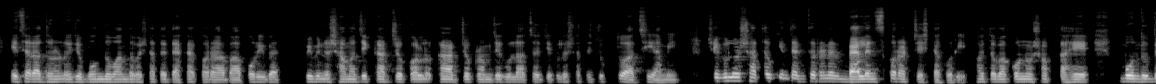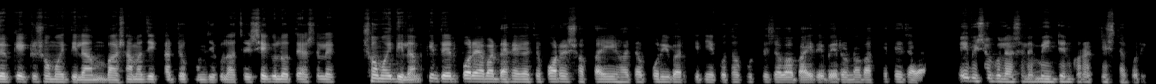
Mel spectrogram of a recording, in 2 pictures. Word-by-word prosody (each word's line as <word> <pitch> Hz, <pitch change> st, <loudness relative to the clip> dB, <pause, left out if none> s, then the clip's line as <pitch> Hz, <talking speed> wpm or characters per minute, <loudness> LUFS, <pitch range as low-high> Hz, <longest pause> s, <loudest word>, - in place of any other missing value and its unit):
এছাড়া 130 Hz, -2 st, +4 dB
ধরুন 125 Hz, 0 st, 0 dB
ওইযে 120 Hz, 0 st, +1 dB
বন্ধু-বান্ধবের 120 Hz, -1 st, +1 dB
সাথে 125 Hz, -, -2 dB
দেখা 110 Hz, +2 st, -1 dB
করা 110 Hz, -1 st, 0 dB
বা 105 Hz, -, +2 dB
পরিবার 115 Hz, -1 st, +1 dB, 0.3 s
বিভিন্ন 130 Hz, 0 st, +1 dB
সামাজিক 120 Hz, +1 st, 0 dB
কার্যক্রল 120 Hz, -, +1 dB, 0.2 s
কার্যক্রম 120 Hz, 0 st, +1 dB
যেগুলা 115 Hz, -1 st, 0 dB
আছে 115 Hz, -, -5 dB
যেগুলোর 115 Hz, +1 st, -5 dB
সাথে -, -, -13 dB
যুক্ত -, -, -10 dB
আছি -, -, -9 dB
আমি, -, -, -4 dB, 0.4 s
সেগুলোর 165 Hz, +1 st, +4 dB
সাথেও 160 Hz, 0 st, +1 dB
কিন্তু 150 Hz, -1 st, -2 dB
এক -, -, -9 dB
ধরনের 140 Hz, -2 st, +2 dB
বেলেন্স 125 Hz, +1 st, +8 dB
করার 130 Hz, -3 st, +2 dB
চেষ্টা -, -, -3 dB
করি। -, -, -4 dB
হয়তোবা 125 Hz, -1 st, +1 dB
কোনো 125 Hz, -1 st, +3 dB
সপ্তাহে 120 Hz, -1 st, 0 dB, 0.5 s
বন্ধুদেরকে 130 Hz, -2 st, +6 dB
একটু 125 Hz, -, -6 dB
সময় 120 Hz, -2 st, 0 dB
দিলাম 110 Hz, -1 st, +2 dB
বা 110 Hz, -, +3 dB
সামাজিক 120 Hz, +1 st, +1 dB
কার্যক্রম 115 Hz, 0 st, -3 dB
যেগুলা 110 Hz, 0 st, -2 dB
আছে 120 Hz, -, -4 dB
সেগুলোতে 125 Hz, -1 st, +4 dB, 0.2 s
আসলে 120 Hz, 0 st, -2 dB, 0.4 s
সময় 135 Hz, -3 st, +4 dB
দিলাম। 115 Hz, -, +3 dB
কিন্তু 150 Hz, -3 st, -3 dB
এরপরে 135 Hz, +1 st, +4 dB
আবার 130 Hz, 0 st, +3 dB
দেখা 130 Hz, -1 st, +1 dB
গেছে 120 Hz, +1 st, -2 dB
পরের 130 Hz, -1 st, +3 dB
সপ্তাহেই 125 Hz, 0 st, -1 dB
হয়তো 115 Hz, +1 st, -4 dB
পরিবারকে 120 Hz, -2 st, -2 dB
নিয়ে 115 Hz, -1 st, -2 dB
কোথাও 115 Hz, -1 st, -4 dB
ঘুরতে 115 Hz, 0 st, -11 dB
যাওয়া, 110 Hz, 0 st, +2 dB
বাইরে -, -, +1 dB
বেরোনো 110 Hz, 0 st, -2 dB
বা 110 Hz, -, +1 dB
খেতে 125 Hz, -1 st, -8 dB
যাওয়া -, -, +2 dB, 0.4 s
এই -, -, +3 dB
বিষয়গুলো 140 Hz, -3 st, -2 dB
আসলে 120 Hz, -, -8 dB
মেইনটেইন 125 Hz, 0 st, -2 dB
করার -, -, -6 dB
চেষ্টা -, -, -8 dB
করি। -, -, -9 dB
120 Hz, 180 wpm, -23 LUFS, 115-130 Hz, 0.5 s, বেলেন্স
